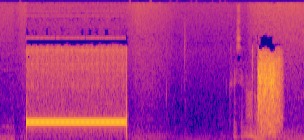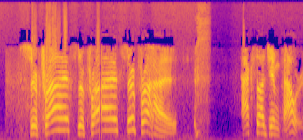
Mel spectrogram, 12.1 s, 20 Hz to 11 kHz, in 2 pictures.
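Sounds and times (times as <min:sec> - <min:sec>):
telephone dial tone for an incoming call: 0:00.5 - 0:02.6
speech: 0:06.7 - 0:10.2, 0:10.9 - 0:12.1.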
